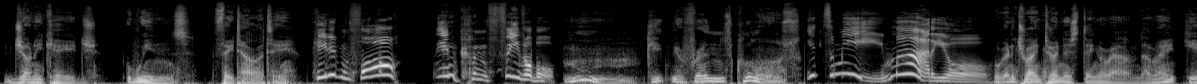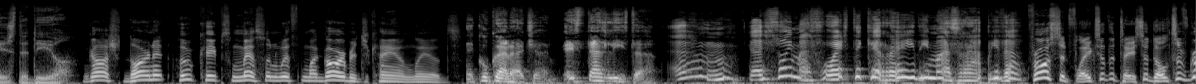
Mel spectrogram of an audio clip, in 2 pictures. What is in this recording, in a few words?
Character Samples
